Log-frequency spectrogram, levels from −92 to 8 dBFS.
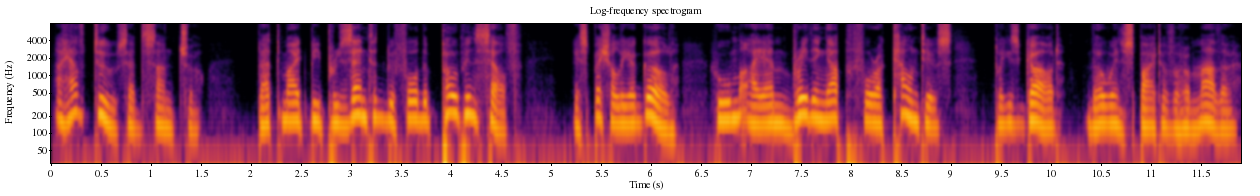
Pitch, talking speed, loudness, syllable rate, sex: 155 Hz, 160 wpm, -18 LUFS, 4.7 syllables/s, male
